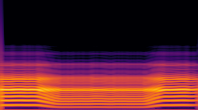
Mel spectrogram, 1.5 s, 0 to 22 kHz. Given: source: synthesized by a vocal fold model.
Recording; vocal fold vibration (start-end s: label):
sustained vowel that changes in the middle
0.00-0.25 s: 129.8 Hz, open quotient 0.35
0.45-1.05 s: 78.5 Hz, open quotient 0.23
1.25-1.49 s: 129.8 Hz, open quotient 0.35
